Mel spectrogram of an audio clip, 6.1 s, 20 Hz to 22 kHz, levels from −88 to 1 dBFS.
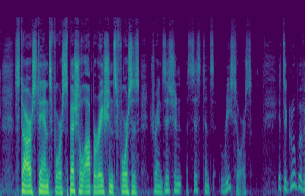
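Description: No technical faults are audible.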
